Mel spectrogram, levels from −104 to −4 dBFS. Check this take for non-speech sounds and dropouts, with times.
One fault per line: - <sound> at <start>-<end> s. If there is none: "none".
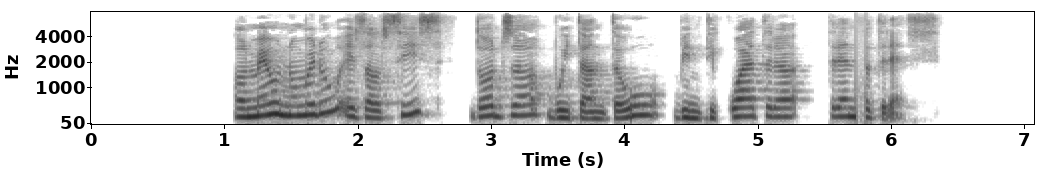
- dropout at 5.7-5.8 s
